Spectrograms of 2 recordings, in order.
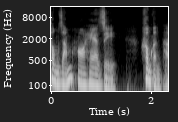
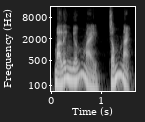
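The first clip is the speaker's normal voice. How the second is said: plain reading voice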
